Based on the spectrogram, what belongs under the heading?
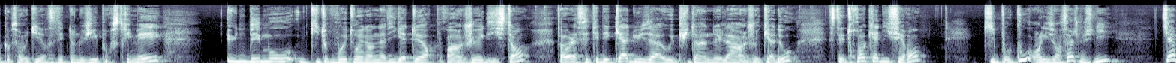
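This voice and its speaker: Hoarse man chatting gaming news. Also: on the high side, mellow. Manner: rambling, joking, many fillers and restarts. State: hoarse from illness. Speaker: host of a gaming news show. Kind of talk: casual live-stream news chat.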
